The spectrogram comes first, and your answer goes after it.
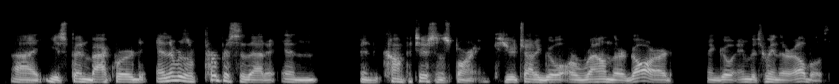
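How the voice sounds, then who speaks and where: A man speaks at a moderate pace in a normal speaking voice, his pitch medium. His loudness stays very even, with ordinary pitch variation. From US military bases. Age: 60s. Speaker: martial arts grandmaster. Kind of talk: interview storytelling.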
